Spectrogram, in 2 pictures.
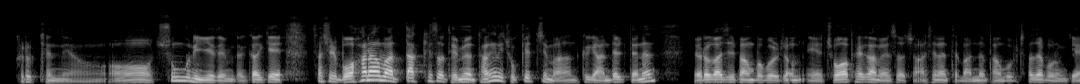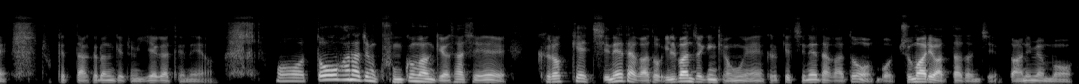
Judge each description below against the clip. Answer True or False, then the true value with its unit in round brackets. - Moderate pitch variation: False (6.8 semitones)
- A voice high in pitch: False (110 Hz)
